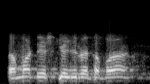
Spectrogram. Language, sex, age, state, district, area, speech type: Kannada, male, 30-45, Karnataka, Bellary, rural, conversation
